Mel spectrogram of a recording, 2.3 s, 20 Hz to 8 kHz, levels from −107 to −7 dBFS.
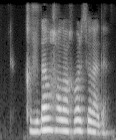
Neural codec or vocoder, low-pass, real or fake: codec, 24 kHz, 0.9 kbps, WavTokenizer, large speech release; 7.2 kHz; fake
